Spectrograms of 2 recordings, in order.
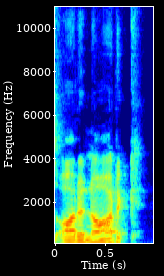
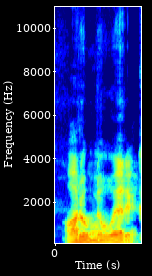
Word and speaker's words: autonomic: bit of time on this autonatic is that how i pronounce it automatically autonomic okay um that that's uh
